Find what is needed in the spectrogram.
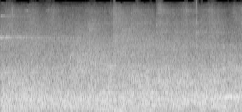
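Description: Steady, reverberant din of a futsal game in a sports hall: indistinct voices and play noise blending into one continuous wash of sound.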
